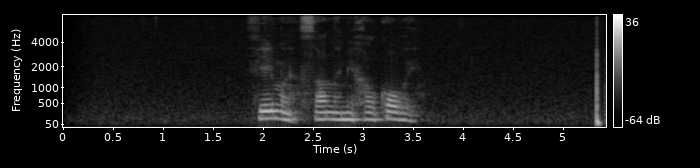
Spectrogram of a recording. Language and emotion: Russian, neutral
